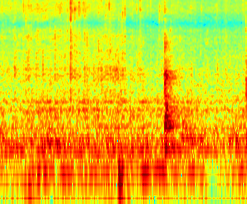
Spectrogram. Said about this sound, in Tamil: வரமிளகா கருவேப்பிலை சேர்த்துட்டு கொஞ்சம் நல்லா வதக்கலாம்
